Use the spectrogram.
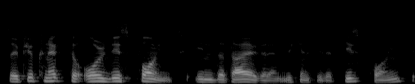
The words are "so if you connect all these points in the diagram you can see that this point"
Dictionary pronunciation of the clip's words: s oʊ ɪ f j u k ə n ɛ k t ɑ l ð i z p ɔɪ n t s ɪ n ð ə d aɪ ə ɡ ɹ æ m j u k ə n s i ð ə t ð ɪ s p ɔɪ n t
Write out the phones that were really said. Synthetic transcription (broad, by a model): s oʊ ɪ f j u k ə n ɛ k t ɑ l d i s p ɔɪ n t ɪ n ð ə d aɪ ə ɡ ɹ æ m j u k ə n s i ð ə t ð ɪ s p ɔɪ n t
